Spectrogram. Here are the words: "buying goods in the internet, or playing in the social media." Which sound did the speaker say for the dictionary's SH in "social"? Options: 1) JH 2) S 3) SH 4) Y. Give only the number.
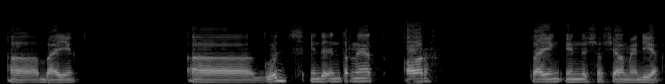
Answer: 2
